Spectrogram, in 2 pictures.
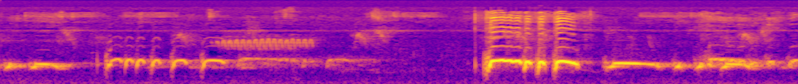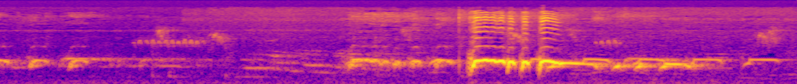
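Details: Local zebra dove singing as a champion lure bird: gentle trilled coos lead into a loud ringing burst, and the pattern repeats after a pause of about four seconds.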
